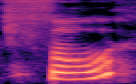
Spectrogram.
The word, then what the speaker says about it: faut: Mais il faut savoir s'en occuper. Mais, the S is silent. Il faut, the T is silent as well.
